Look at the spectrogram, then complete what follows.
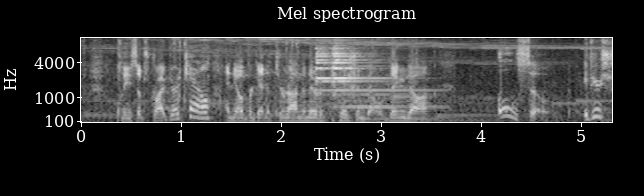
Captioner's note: ding dong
